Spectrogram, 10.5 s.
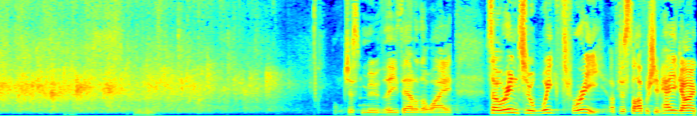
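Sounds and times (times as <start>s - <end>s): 
audience clapping: 0.0s - 4.9s
speech: 5.3s - 10.4s.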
